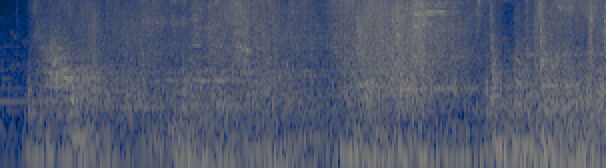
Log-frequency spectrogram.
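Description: Video game combat effects whoosh, clash and crackle.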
